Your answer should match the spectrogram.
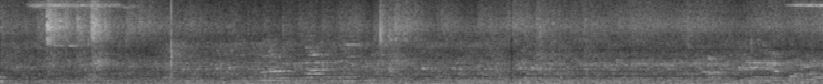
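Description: Cabin noise of a city transit bus under way: a steady low drone of engine and road noise, with a few short clicks and rattles from the body and fittings.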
